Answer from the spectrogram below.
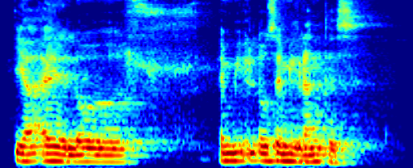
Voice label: spanisch ecouador

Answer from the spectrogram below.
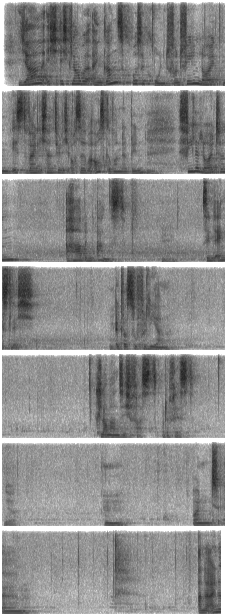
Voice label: niederlaendisch f

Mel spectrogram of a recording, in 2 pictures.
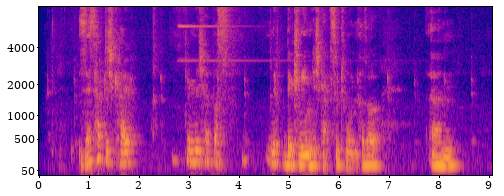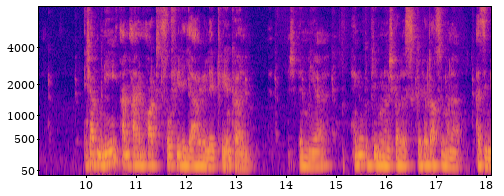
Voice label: us englisch

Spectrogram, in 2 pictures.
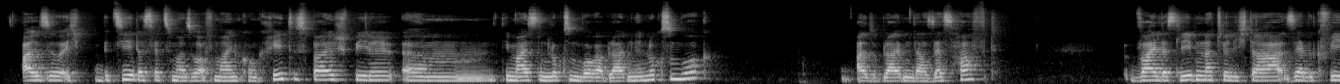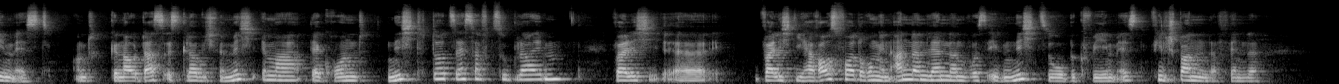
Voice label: luxemburgisch

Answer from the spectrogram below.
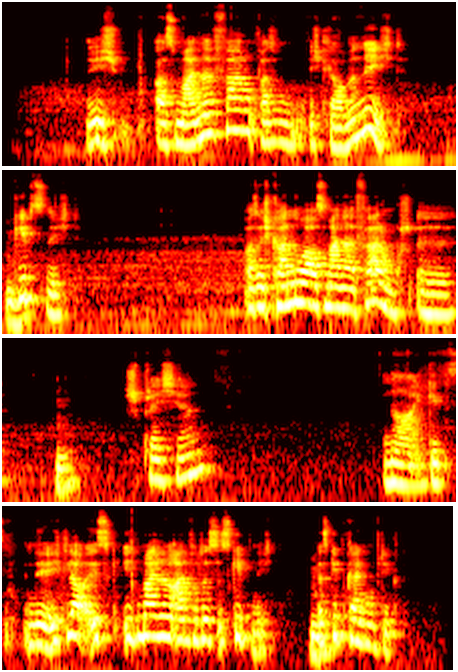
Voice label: polnisch

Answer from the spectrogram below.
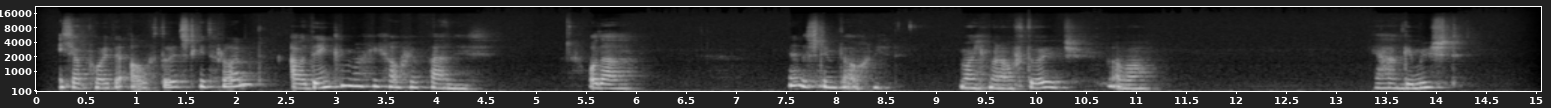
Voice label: japanisch

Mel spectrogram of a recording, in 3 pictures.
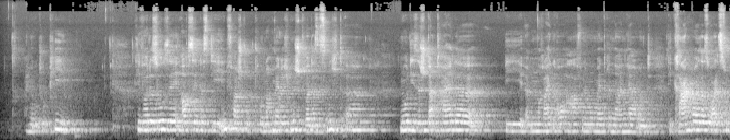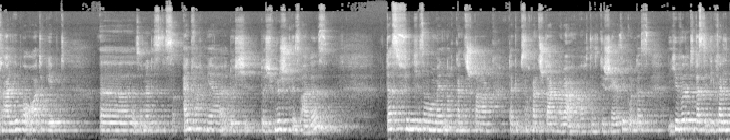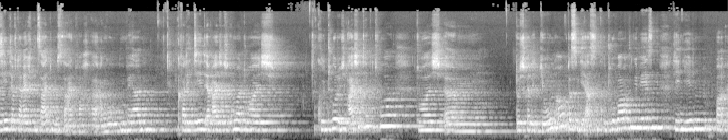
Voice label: hessisch

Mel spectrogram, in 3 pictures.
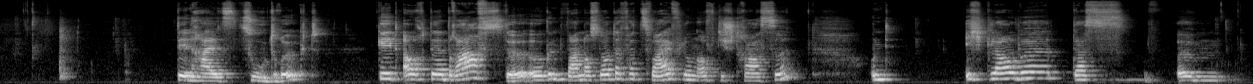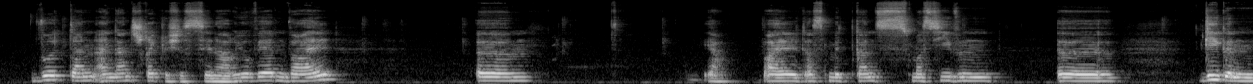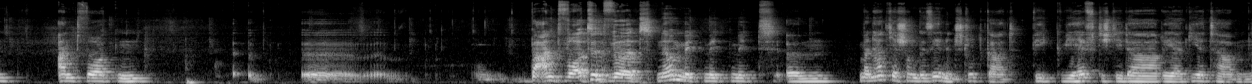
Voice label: deutsch italien

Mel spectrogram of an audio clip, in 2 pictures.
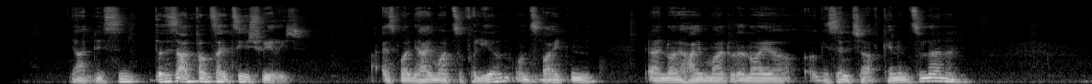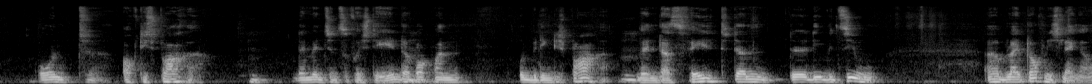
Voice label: tamilisch sri lanka

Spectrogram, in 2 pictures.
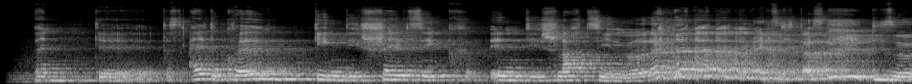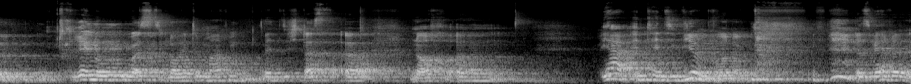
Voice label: thueringisch

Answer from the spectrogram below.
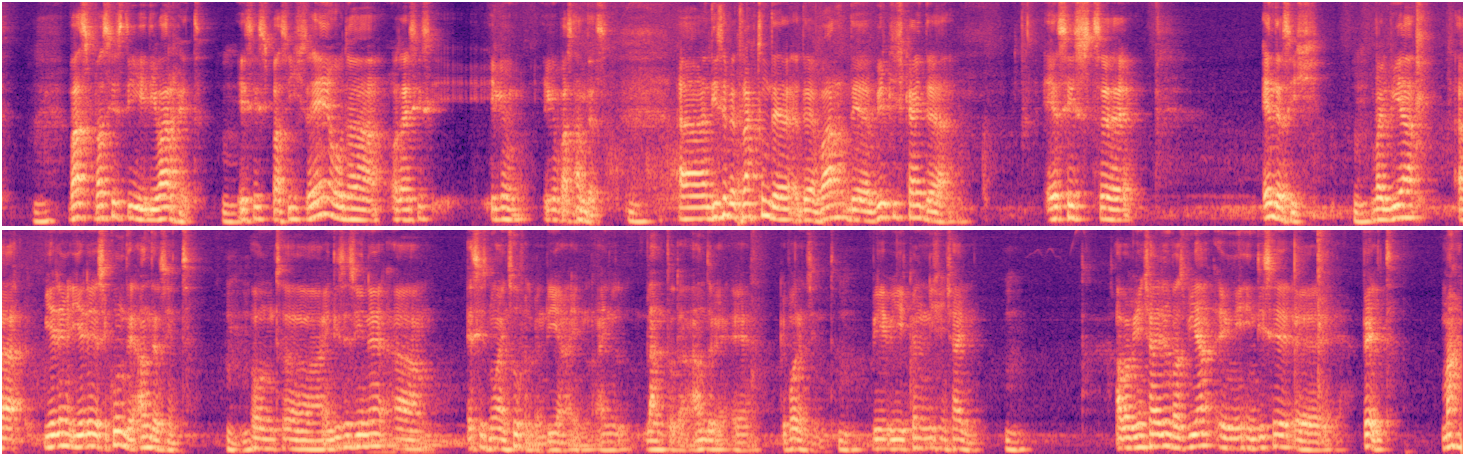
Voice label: spanisch costa rica

